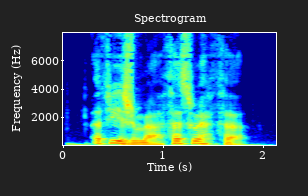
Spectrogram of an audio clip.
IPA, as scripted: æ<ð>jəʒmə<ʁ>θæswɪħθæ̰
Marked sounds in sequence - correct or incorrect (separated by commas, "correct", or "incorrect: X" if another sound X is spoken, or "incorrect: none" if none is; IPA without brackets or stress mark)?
incorrect: θ, incorrect: ʕ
